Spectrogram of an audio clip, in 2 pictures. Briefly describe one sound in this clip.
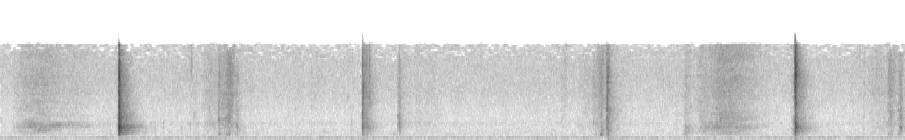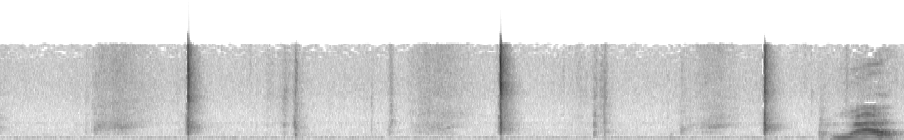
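Cards are laid down one by one on a table with soft taps.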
